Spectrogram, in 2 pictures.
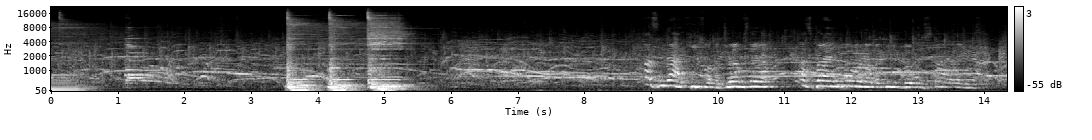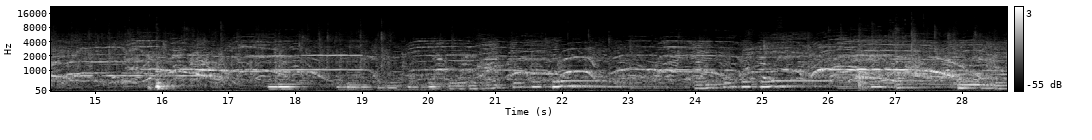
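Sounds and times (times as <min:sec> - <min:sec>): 
crowd cheering and shouting: 0:00.0 - 0:28.6
speech: 0:09.3 - 0:14.1.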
